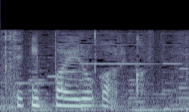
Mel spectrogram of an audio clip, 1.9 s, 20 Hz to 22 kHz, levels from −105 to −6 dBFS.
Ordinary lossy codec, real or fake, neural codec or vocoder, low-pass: none; real; none; 7.2 kHz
